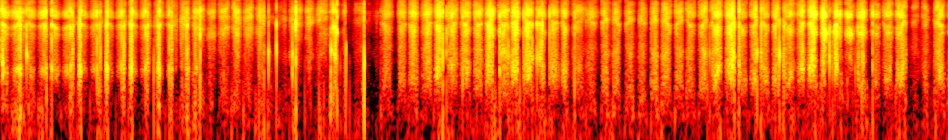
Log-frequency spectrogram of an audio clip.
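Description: Serrated plastic tweezer tips scrape rapidly over a small, hollow, white plastic earphone inline microphone remote. The result is a dense run of bright, crackly scratching strokes, roughly four per second in an uneven rhythm. The strokes are dry with almost no low end, and each one stops instantly without ringing.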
